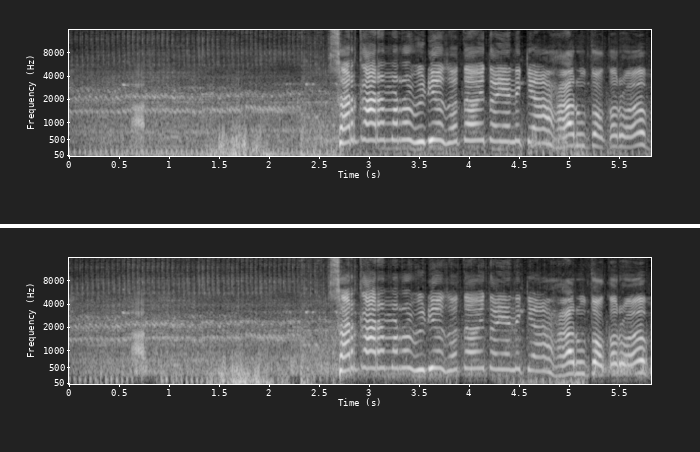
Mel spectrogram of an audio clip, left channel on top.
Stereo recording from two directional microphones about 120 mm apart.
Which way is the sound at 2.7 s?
25° left (ahead or behind).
